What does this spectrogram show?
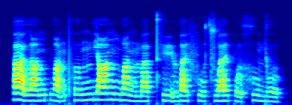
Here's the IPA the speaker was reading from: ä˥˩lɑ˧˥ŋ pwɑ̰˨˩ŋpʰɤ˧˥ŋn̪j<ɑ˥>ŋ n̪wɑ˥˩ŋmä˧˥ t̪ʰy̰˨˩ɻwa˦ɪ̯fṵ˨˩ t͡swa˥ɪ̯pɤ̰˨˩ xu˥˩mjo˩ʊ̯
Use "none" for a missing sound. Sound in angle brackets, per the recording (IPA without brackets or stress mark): ɑ˥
